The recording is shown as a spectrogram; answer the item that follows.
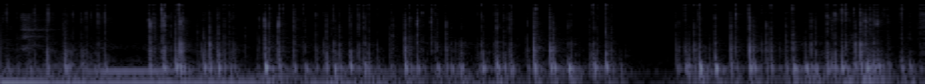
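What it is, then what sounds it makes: Pearls. Pearls are tapped and scratched in a rapid stream of small, dry clicks and scrapes over a low hum. The sound pauses briefly near the four-second mark before the clicking resumes.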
